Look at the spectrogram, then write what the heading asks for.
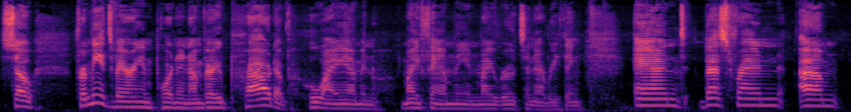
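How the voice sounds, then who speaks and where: A man's voice: medium pitch, very animated, moderate pace. An American man chatting casually and earnestly to his viewers as a vlogger, in a gushing, confiding way. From United States. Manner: gushing, earnest, addresses viewer as best friend. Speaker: vlogger commenting on celebrity news.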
